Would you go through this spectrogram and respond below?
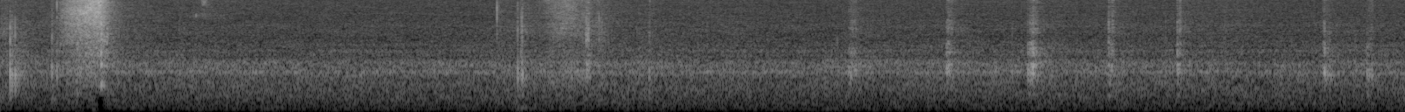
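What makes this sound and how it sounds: A stylus in a green holder scratches fine strokes into a flat, thin scratch art board, black coating over gold foil, with a deer or elk drawing, while the other hand, wearing rings, holds the board. A louder, longer bright scrape comes first, followed by about eight short, quiet, dry scratches spaced apart over a soft, steady hiss.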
